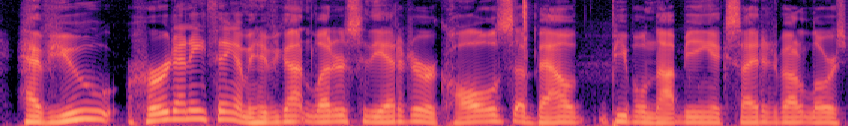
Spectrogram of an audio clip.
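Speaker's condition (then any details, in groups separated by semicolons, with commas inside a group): No condition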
